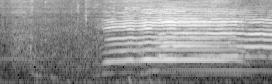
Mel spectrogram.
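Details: Boer goat kept on a village goat farm in Nepal, where local goats are crossed with Boer: a single loud, harmonically rich, nasal bleat that swells quickly and holds steady for about a second.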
